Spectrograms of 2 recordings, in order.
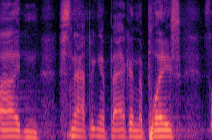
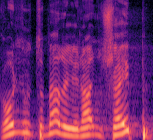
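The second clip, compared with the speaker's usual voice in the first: gruff trainer; 4 semitones higher, 4 dB louder than usual. Retold or imitated. Trainer mocks tired student.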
